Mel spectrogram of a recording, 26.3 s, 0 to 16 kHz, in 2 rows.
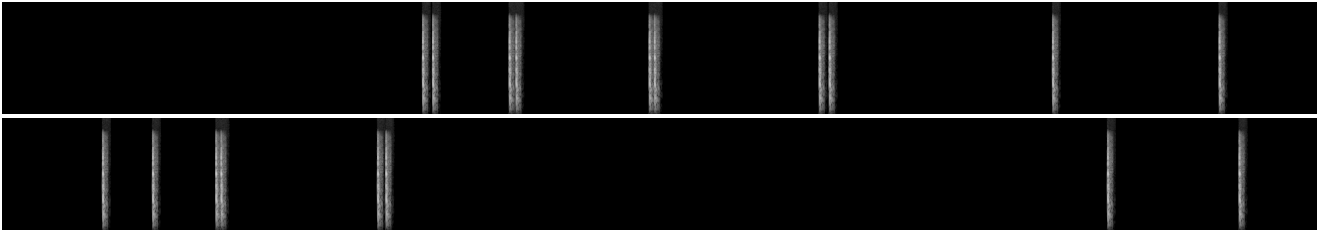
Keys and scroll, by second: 17.9-20.4 typing.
